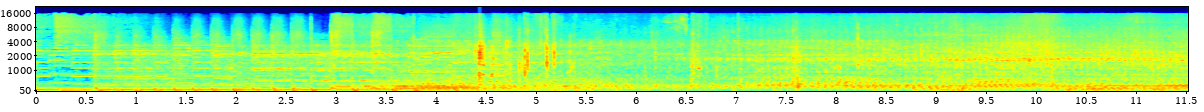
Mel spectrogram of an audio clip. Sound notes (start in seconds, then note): 3.5 boat revving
